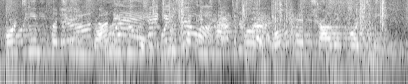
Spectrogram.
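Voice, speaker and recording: Brief: a video game ship announcer over the loudspeaker, slightly high, clipped orders, echoey and distant, loud music behind. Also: female voice, a little fast. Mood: urgent orders. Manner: calm, clipped military orders.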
